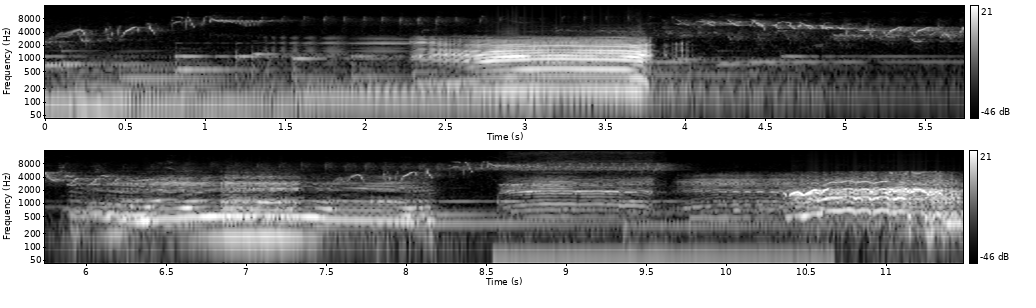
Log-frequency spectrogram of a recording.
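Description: Cow mooing sound effects, about four drawn-out moos with rising-then-falling pitch, over background music; the last call is higher-pitched.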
